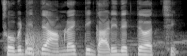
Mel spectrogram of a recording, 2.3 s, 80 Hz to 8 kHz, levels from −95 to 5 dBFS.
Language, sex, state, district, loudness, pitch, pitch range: Bengali, male, West Bengal, Cooch Behar, -17 LUFS, 150 Hz, 140-165 Hz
